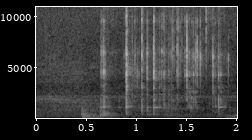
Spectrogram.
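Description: A hand knocking against the empty plastic tube holders in the rotor of an open bench centrifuge: a scatter of light clinks and taps, starting about half a second in.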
